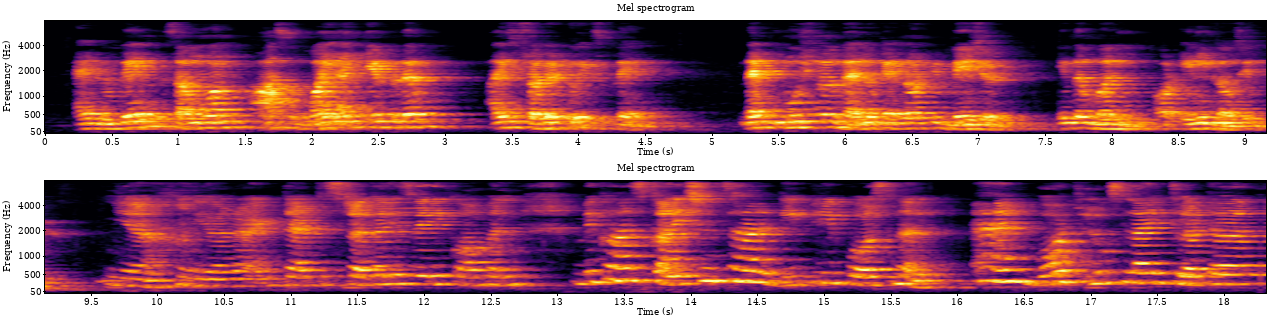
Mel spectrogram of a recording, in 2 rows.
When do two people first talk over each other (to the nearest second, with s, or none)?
none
